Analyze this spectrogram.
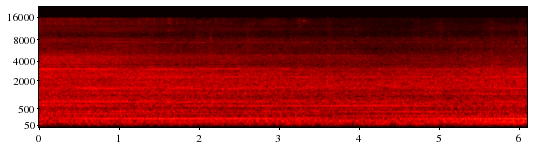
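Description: Flatbed tow truck's engine idling, a steady low hum that does not change.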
